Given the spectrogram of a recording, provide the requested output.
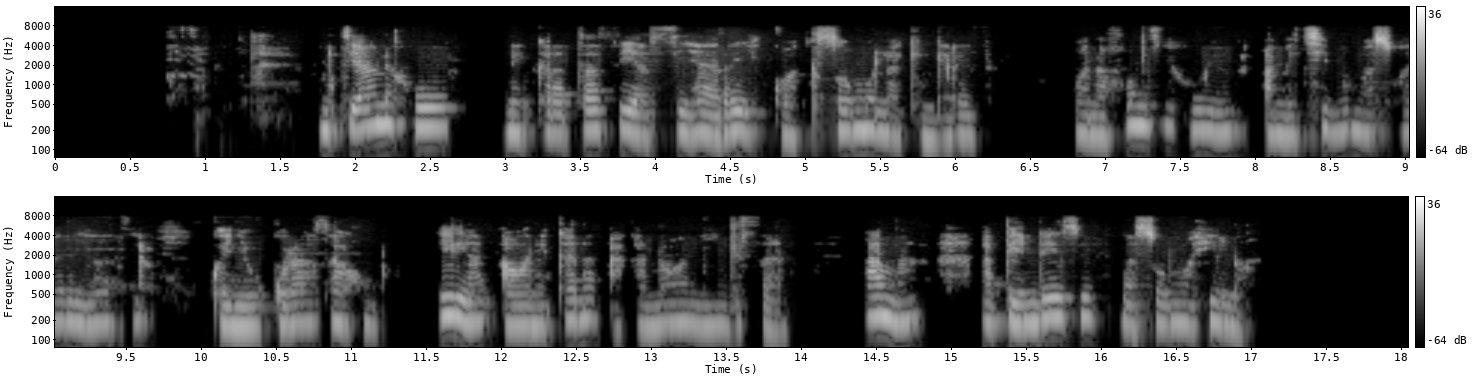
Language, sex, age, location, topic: Swahili, female, 25-35, Nakuru, education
